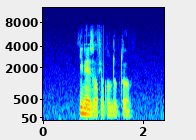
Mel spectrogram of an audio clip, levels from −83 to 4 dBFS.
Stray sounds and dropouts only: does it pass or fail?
pass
